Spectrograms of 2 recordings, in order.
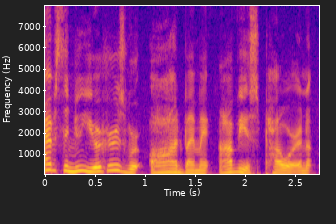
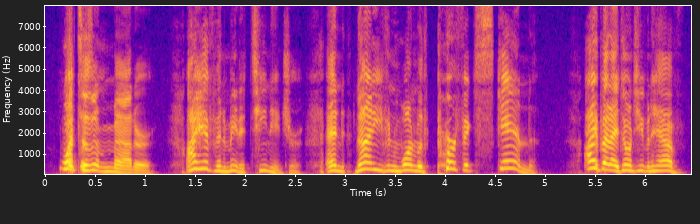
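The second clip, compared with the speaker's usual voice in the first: rising panic; 8 semitones higher, 7 dB louder than usual. Acted. Apollo panicking over his body.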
